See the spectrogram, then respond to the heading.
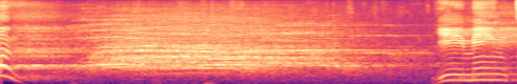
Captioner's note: audience cheering and applauding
